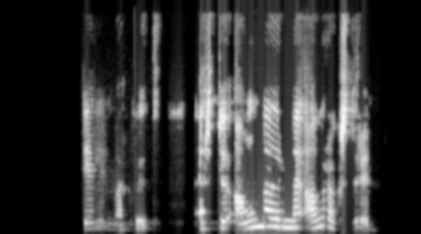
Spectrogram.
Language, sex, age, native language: Icelandic, female, 30-39, Icelandic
